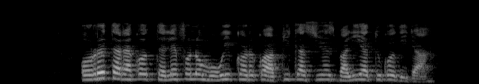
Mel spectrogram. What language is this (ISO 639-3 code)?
eus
